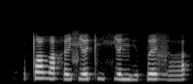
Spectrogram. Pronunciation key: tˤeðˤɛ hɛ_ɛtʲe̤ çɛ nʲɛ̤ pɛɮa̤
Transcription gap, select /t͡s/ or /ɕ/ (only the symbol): ɕ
